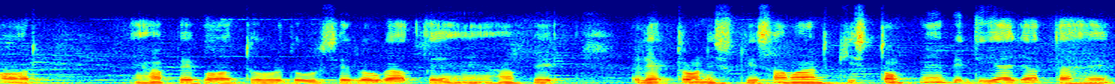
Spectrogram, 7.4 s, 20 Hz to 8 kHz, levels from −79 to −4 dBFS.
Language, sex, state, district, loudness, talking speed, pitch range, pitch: Hindi, male, Chhattisgarh, Kabirdham, -18 LUFS, 135 wpm, 105-120 Hz, 115 Hz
